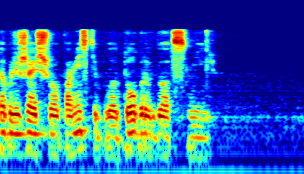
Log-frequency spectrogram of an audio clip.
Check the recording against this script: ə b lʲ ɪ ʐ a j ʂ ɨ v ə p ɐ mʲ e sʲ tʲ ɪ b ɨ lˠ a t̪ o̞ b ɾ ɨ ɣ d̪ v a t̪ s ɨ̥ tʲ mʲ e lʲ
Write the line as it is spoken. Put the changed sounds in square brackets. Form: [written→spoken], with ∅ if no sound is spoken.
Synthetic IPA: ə b lʲ ɪ ʐ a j ʂ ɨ v ə p ɐ mʲ e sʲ tʲ ɪ b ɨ lˠ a [t̪→d̪] o̞ b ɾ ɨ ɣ d̪ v a t̪ s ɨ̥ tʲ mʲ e lʲ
